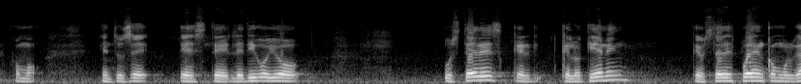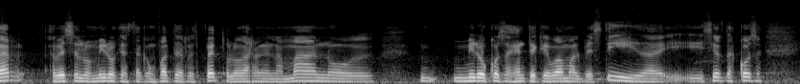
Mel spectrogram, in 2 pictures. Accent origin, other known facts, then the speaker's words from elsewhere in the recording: El Salvador; moved away; Yo cuando me vine de El Salvador para acá, emigré casi que solo.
